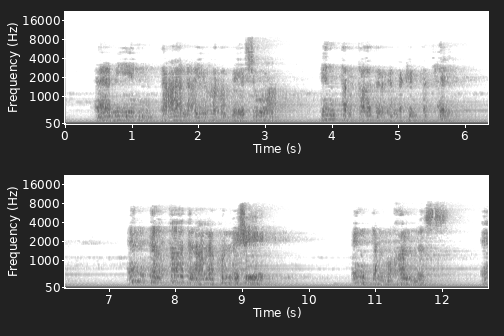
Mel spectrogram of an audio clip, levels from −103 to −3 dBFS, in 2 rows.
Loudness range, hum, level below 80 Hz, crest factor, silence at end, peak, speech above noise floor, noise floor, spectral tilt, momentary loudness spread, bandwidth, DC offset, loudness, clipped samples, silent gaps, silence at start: 6 LU; 50 Hz at -70 dBFS; -74 dBFS; 24 dB; 0 s; -26 dBFS; 24 dB; -73 dBFS; -3 dB/octave; 13 LU; 8.4 kHz; 0.9%; -48 LUFS; under 0.1%; none; 0 s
